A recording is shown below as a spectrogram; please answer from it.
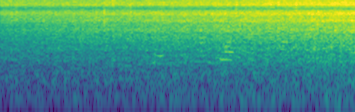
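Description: Heavy rain pours down on Marar Road in Thrissur while road tarring work goes on, a dense, steady hiss of rainfall that fills the whole stretch and swells slightly louder toward the end.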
